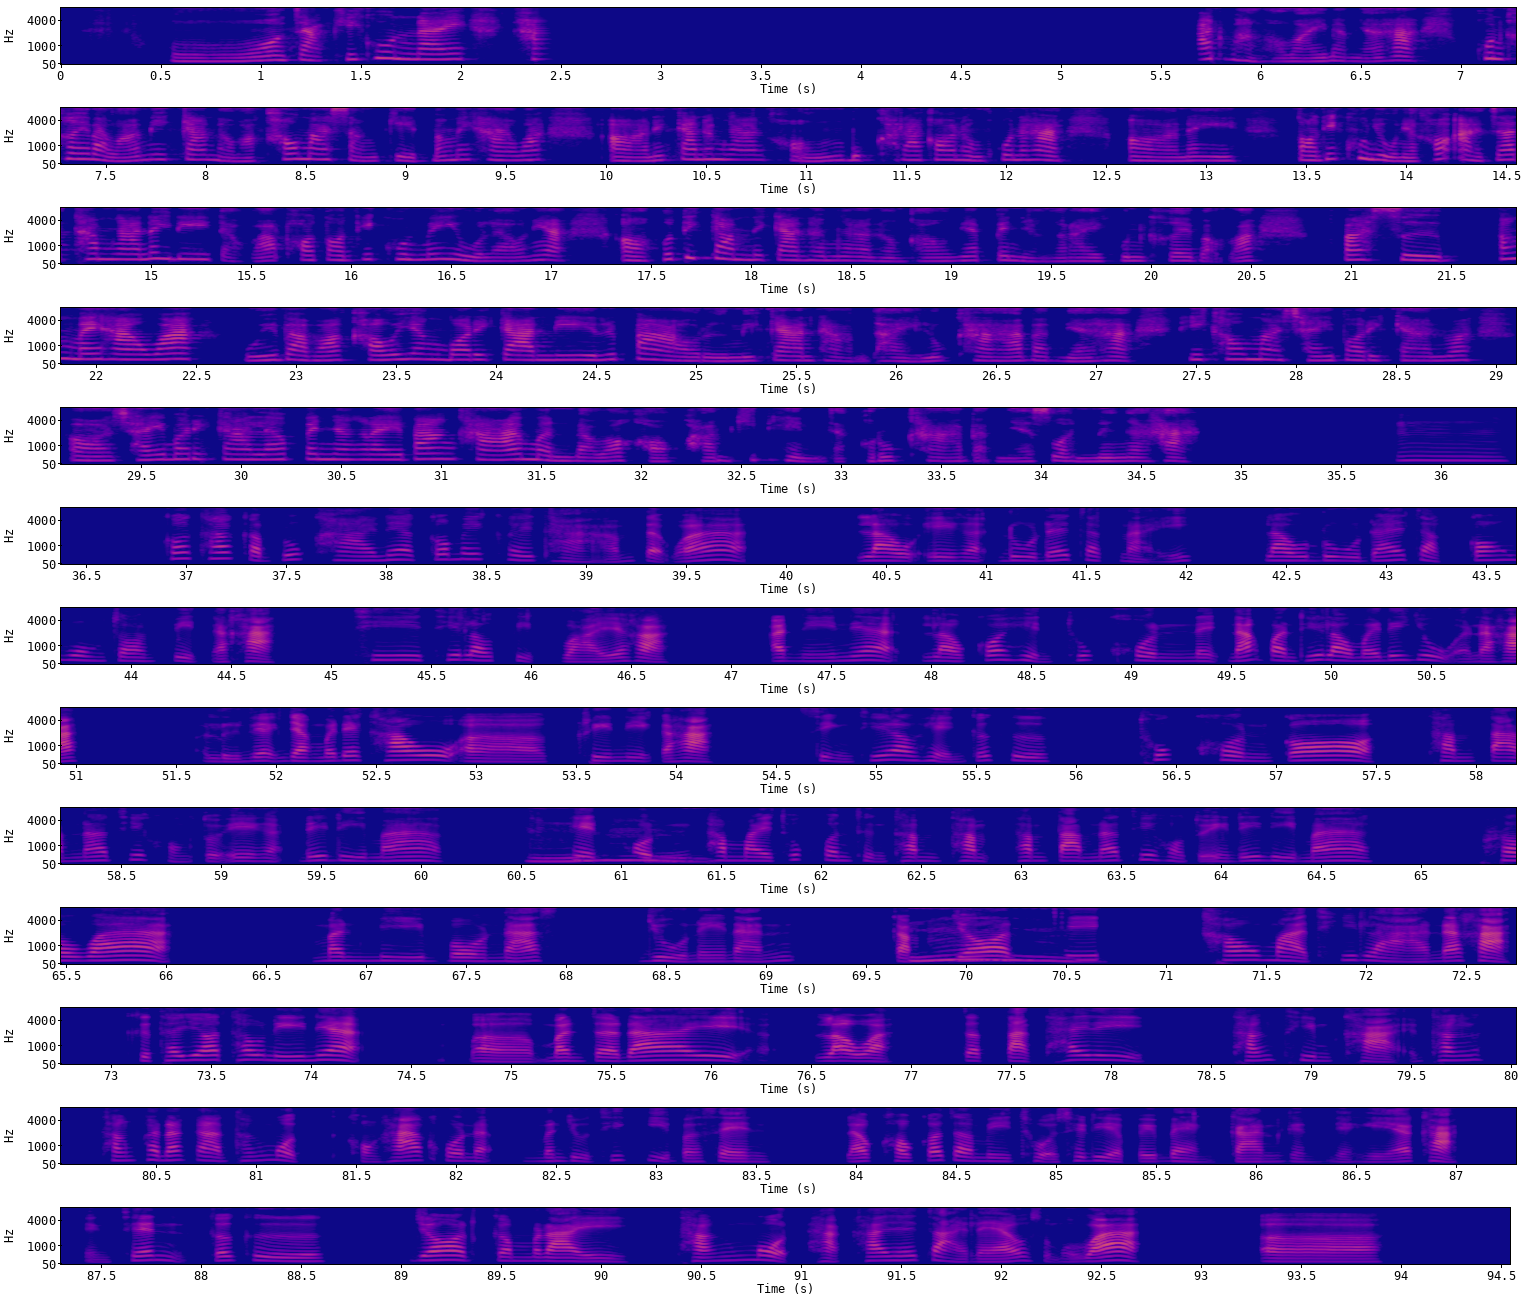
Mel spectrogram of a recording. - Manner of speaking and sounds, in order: other background noise
- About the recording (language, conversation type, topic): Thai, advice, สร้างทีมที่เหมาะสมสำหรับสตาร์ทอัพได้อย่างไร?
